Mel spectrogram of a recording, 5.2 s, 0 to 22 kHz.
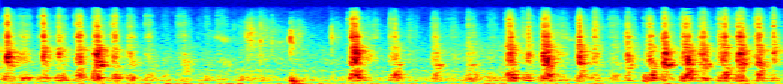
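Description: A pointed wooden stylus held in the fingers scratches across a flat, A4-sized black-coated scratch-art sheet over rainbow foil lying on a table. Quick, dry rasping strokes come in bursts, with bright, papery scrapes and short pauses between them.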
